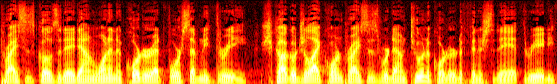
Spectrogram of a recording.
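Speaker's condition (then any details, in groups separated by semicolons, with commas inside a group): No condition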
